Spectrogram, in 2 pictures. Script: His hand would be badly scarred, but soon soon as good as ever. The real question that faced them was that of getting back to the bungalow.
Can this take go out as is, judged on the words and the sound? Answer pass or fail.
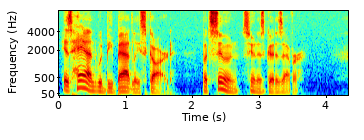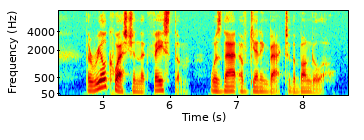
pass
